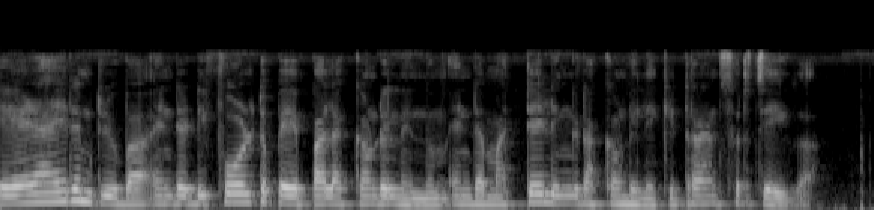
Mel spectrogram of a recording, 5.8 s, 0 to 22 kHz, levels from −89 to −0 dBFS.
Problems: background sounds at intervals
